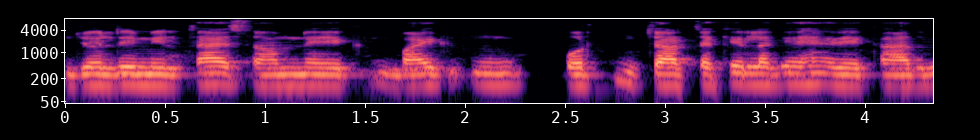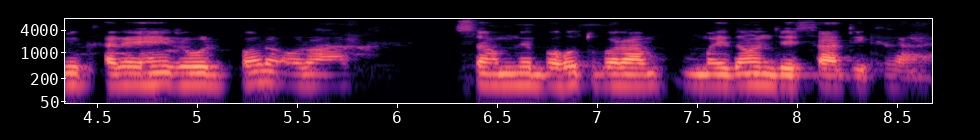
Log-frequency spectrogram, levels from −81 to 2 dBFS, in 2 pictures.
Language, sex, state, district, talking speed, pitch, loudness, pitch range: Hindi, male, Bihar, Begusarai, 195 wpm, 135 Hz, -19 LUFS, 130-140 Hz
